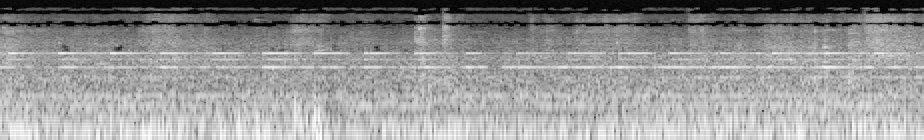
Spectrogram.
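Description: Freight cars of a Union Pacific manifest train, covered hoppers and tank cars, rolling through a grade crossing with a continuous rumble. A few steady high tones sound throughout, consistent with the active crossing signal's bell.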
